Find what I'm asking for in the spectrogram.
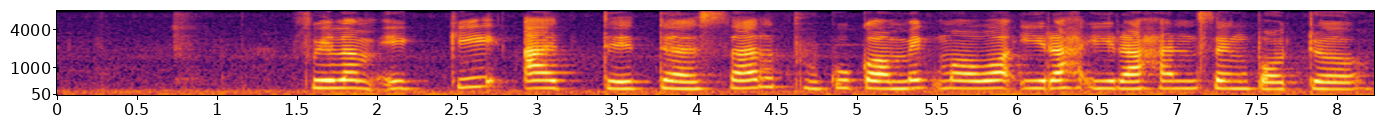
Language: Javanese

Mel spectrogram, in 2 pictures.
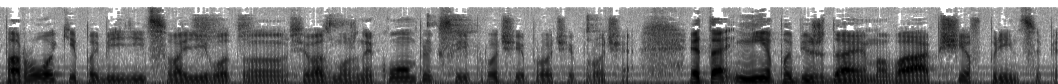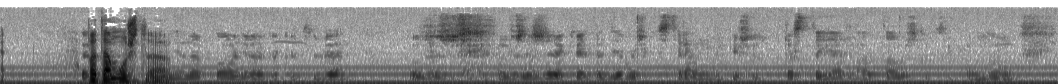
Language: Russian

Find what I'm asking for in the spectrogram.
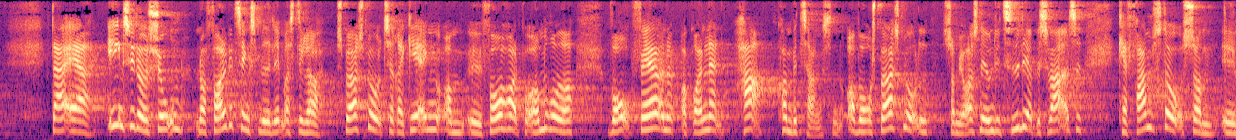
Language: Danish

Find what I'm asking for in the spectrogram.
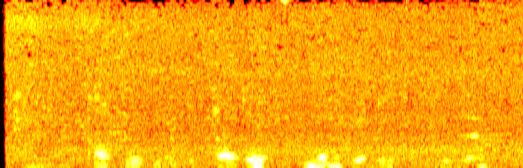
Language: Vietnamese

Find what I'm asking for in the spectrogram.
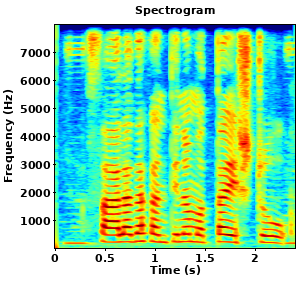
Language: Kannada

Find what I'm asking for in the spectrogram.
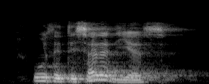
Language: Kabyle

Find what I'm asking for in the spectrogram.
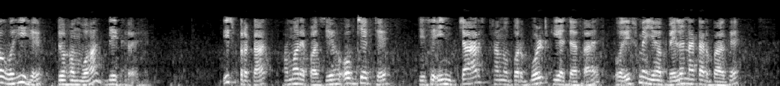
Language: Kannada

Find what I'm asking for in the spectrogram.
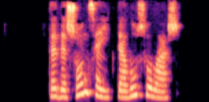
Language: Western Mari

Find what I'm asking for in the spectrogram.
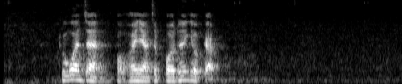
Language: Thai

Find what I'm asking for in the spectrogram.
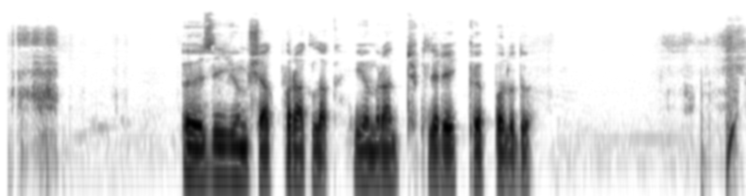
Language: Uyghur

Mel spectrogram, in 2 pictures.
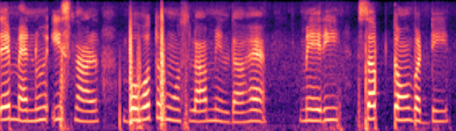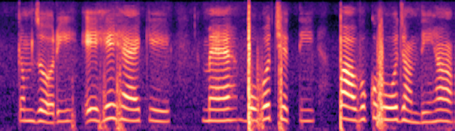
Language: Punjabi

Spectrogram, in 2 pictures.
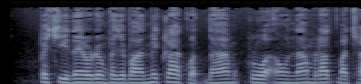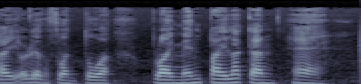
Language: Thai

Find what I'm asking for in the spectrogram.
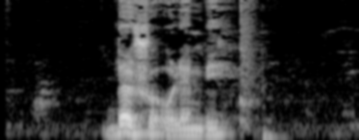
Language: Ghomala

